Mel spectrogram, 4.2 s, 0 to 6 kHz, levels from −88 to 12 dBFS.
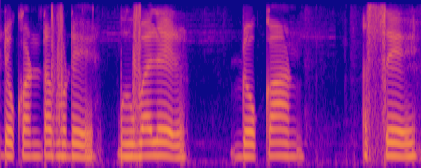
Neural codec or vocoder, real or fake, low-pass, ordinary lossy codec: none; real; 5.4 kHz; none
